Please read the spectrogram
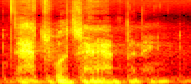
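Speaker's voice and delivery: breathy whisper, no voice. Real, not acted. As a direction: lean in and whisper it. Whispered punchline after quote.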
